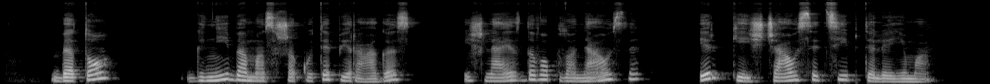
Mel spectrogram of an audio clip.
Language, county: Lithuanian, Panevėžys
